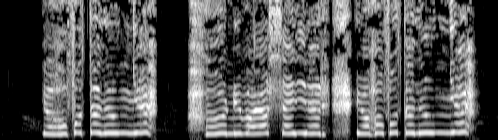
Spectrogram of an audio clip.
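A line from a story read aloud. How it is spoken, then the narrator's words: Ecstatic, crazed shouting. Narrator (Swedish): Med höga jubelsprång ... skrek som en galning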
